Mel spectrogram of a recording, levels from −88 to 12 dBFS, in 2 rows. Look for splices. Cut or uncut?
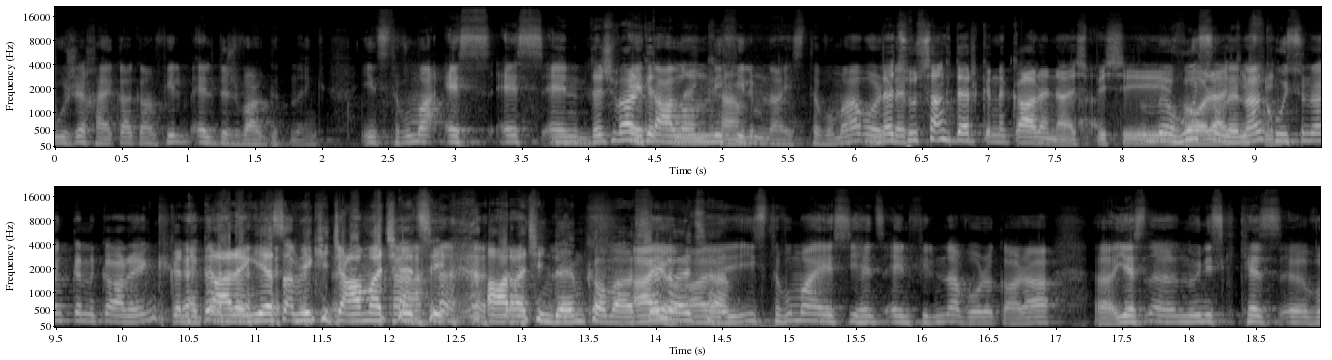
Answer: uncut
